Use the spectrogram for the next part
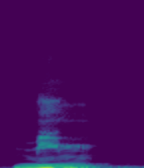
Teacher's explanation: من، یہاں اخفا ہوگا چونکہ نون ساکن یا تنوین کے بعد حروف اخفا کے 15 حرفوں میں سے شین آیا ہے، تو نون کی آواز کو ناک میں چھپا کر پڑھیں گے۔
